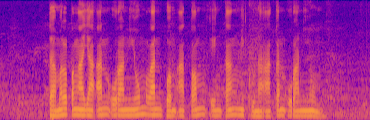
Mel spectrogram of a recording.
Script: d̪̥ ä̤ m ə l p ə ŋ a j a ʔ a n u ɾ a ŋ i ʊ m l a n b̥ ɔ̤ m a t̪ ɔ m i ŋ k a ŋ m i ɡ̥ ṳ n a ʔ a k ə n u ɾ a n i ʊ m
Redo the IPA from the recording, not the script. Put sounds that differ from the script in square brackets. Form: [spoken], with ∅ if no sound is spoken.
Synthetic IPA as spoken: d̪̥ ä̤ m ə l p ə ŋ a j a ʔ a n u ɾ a [n] i ʊ m l a n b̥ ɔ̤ m a t̪ ɔ m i ŋ k a ŋ m i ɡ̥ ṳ n a ʔ a k ə n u ɾ a n i ʊ m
